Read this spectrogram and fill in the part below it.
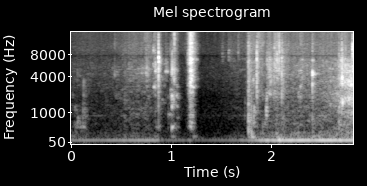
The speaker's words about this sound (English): Let me drink some water.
